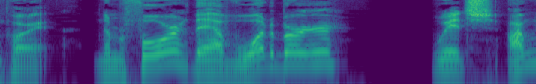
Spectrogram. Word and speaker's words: Whataburger: And is it pronounced Whataburger? – What-a-burger? – Yes, not Whataburger.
